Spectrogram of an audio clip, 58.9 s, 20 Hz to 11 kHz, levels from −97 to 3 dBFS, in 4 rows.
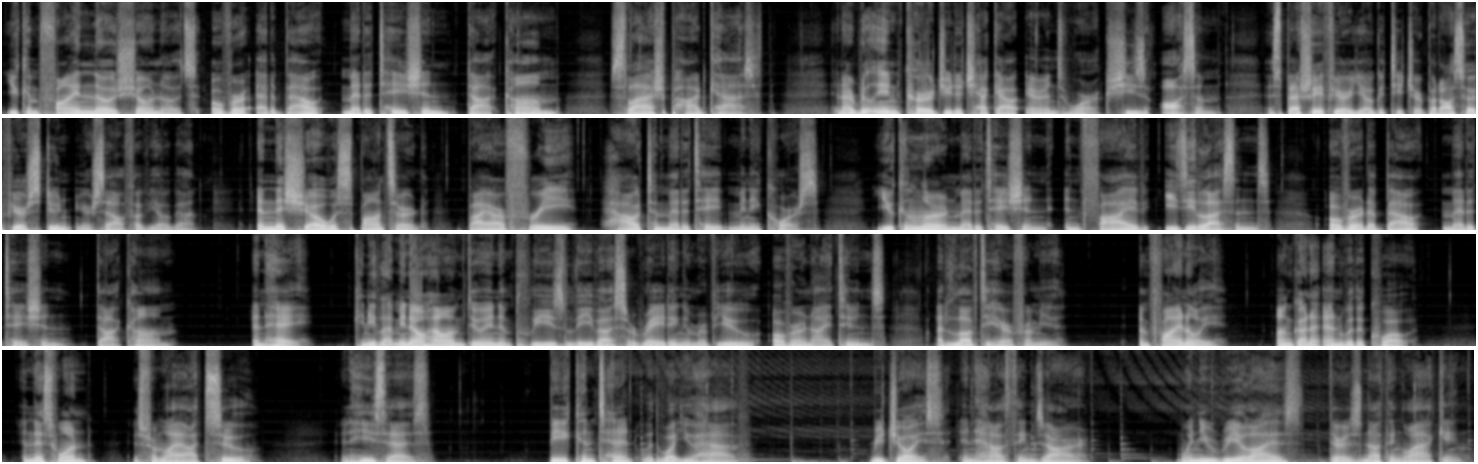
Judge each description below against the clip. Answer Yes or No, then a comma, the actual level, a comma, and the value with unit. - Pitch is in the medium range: No, very low, 90 Hz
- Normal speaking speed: No, slow, 130 wpm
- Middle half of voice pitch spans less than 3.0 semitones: No, average, 3.8 semitones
